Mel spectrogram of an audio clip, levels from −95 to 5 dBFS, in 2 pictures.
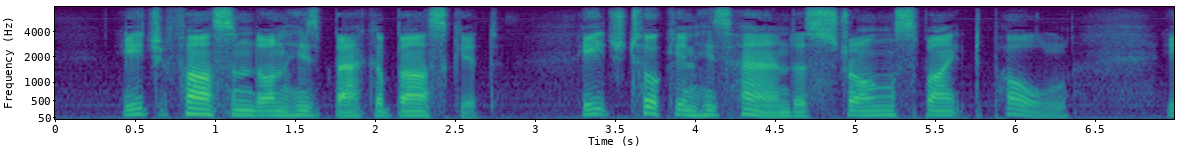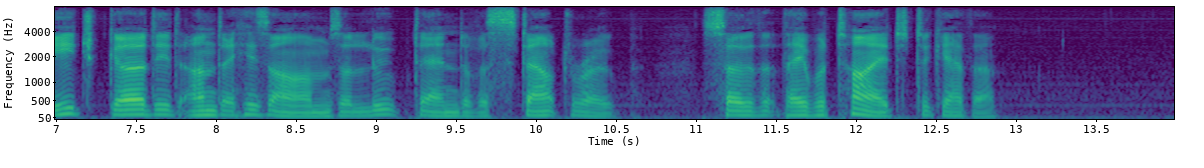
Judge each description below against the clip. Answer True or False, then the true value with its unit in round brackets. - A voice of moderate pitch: False (115 Hz)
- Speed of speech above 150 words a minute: False (145 wpm)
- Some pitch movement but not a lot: True (3.9 semitones)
